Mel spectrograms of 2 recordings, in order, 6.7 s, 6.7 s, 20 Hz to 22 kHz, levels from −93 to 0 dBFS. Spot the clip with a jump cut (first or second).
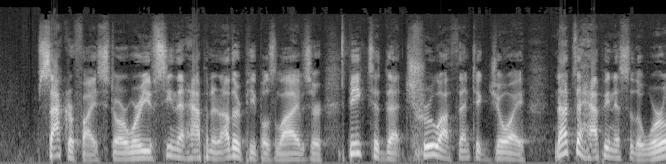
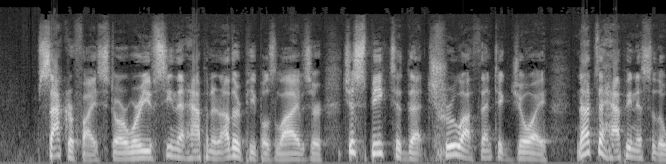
first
